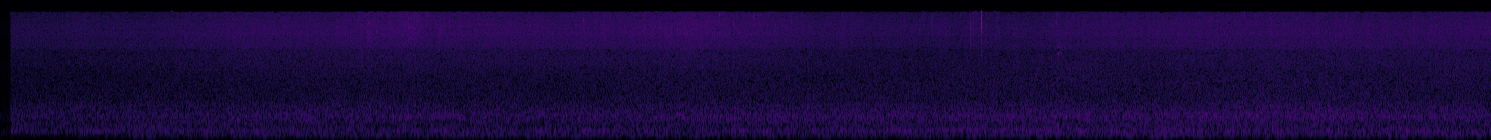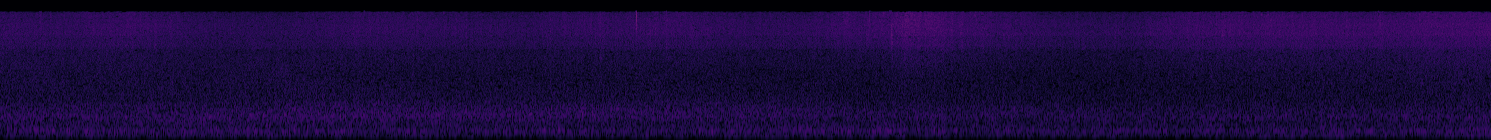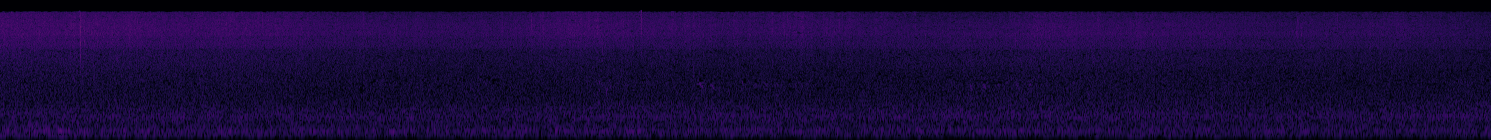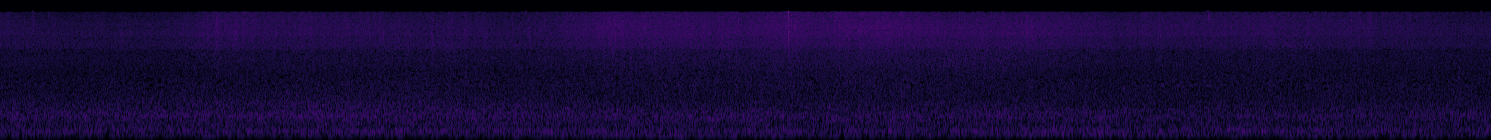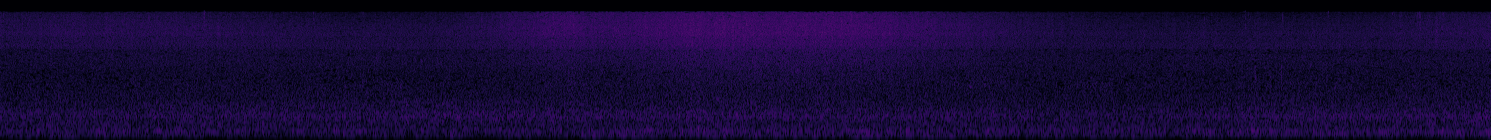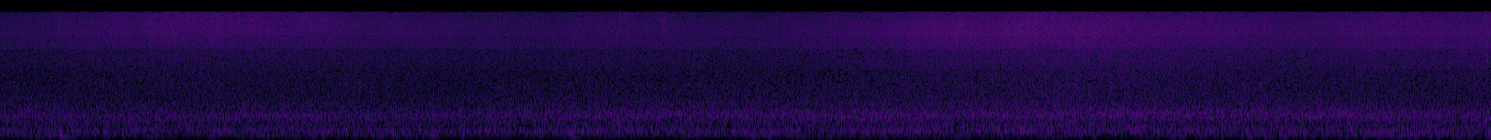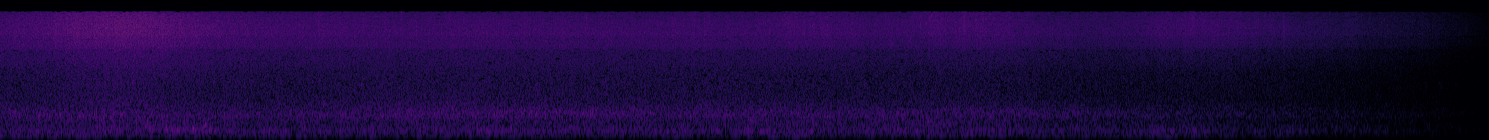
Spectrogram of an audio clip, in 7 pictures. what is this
WIND, Wind through Wheatfield
wind rushing through a wheatfield, with soft crackling noises and a few birds in the BG
crackling, field, rushing, wheat, wind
